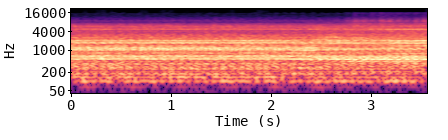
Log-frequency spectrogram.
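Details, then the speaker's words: 2005 Kia Sedona 3.5L after new timing belt, tensioners, idler, water pump and harmonic balancer: quiet at startup, then faint irregular raspy chatter about a minute in on high idle while warming. Source unknown. "I'm just starting to hear it. Just barely. About a minute gone by. Still on high idle as it warms up."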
